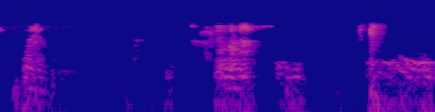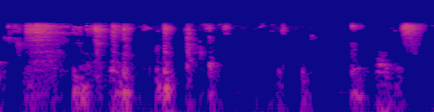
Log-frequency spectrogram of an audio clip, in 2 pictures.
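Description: Magyar Vizsla puppies making short grumbling and whining play noises, with a few sharp knocks of paws or bodies on the floor near the middle, heard thin and dull through a security camera's microphone.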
